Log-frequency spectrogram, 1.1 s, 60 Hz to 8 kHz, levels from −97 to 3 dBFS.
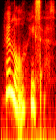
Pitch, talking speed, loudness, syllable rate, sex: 235 Hz, 160 wpm, -15 LUFS, 6.1 syllables/s, female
